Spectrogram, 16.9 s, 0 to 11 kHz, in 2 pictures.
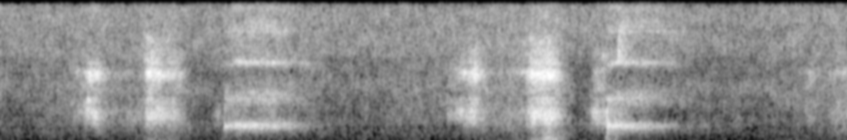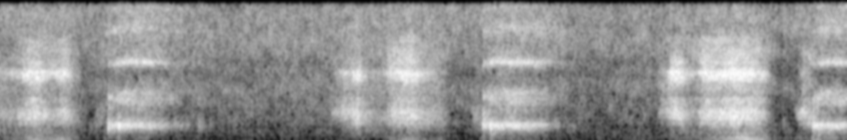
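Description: Soft snorting snores and airy breaths in sleep, about 15 breaths a minute, with light nasal whistling; mild snoring.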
